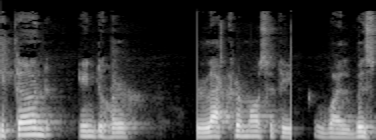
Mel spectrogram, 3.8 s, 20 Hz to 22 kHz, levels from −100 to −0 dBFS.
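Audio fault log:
1.11 s, 1.96 s, 2.90 s: dropped buffer (overrun), likely. Each is a jump where the speech skips ahead with no silent gap. About a tenth of a second is lost at each of the first two, the first right after "turned into", and a little more at 2.90 s. The missing gap is what separates this from a dropout.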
